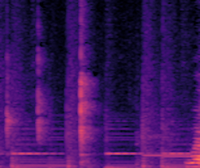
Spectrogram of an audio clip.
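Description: Background music with a steady beat. Just under a second in there is a single sharp click as the plastic flip-top cap of a shampoo bottle snaps open.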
